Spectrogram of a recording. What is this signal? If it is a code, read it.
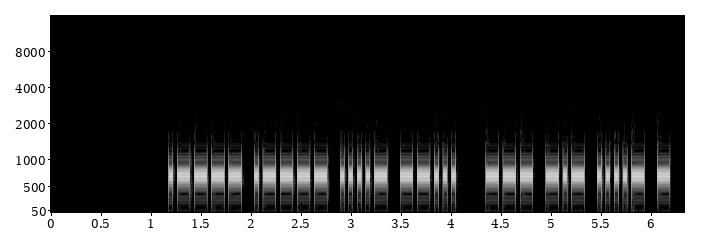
Morse code, heard as a keyed tone, about 27 wpm, 700 Hz. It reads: 1147 OK4T
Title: Worked All Europe DX Contest - QTC Exchange - 28wpm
